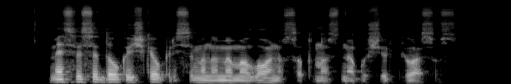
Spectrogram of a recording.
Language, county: Lithuanian, Kaunas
